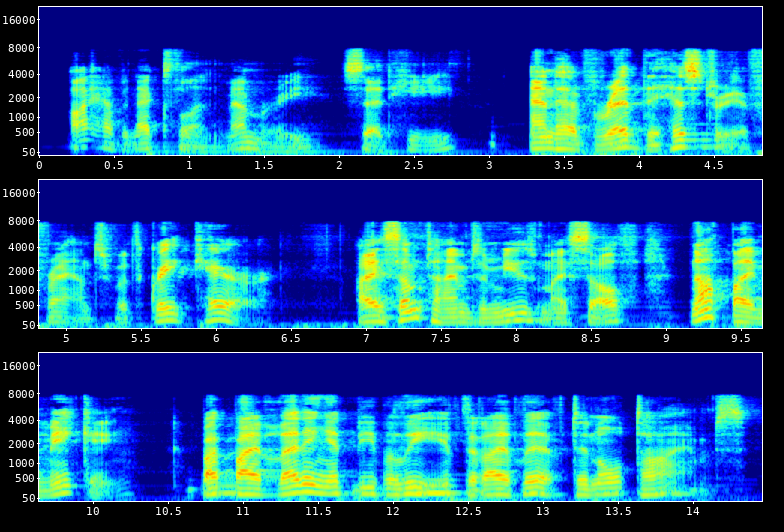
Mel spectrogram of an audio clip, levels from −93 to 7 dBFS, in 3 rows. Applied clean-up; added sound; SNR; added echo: neural mask model DeepFilterNet 3.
